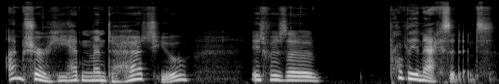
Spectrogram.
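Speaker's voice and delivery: a cheerful little engine; Quincy voice. A narrator's reading.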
